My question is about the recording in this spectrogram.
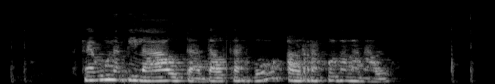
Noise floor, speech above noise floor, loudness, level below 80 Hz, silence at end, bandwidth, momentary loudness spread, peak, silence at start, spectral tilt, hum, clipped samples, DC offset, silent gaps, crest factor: -83 dBFS; 59 dB; -24 LUFS; -72 dBFS; 1.05 s; 5.6 kHz; 10 LU; -8 dBFS; 0.85 s; -9 dB/octave; none; under 0.1%; under 0.1%; none; 18 dB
